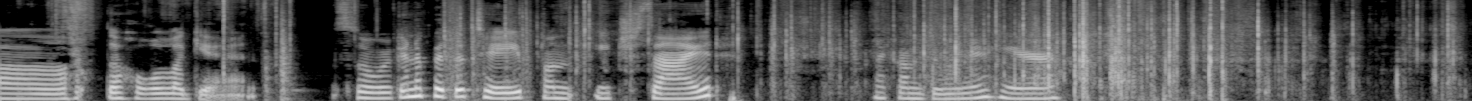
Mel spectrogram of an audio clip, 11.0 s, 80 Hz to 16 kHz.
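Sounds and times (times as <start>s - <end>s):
paper bag crinkling: 3.2s - 11.0s.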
